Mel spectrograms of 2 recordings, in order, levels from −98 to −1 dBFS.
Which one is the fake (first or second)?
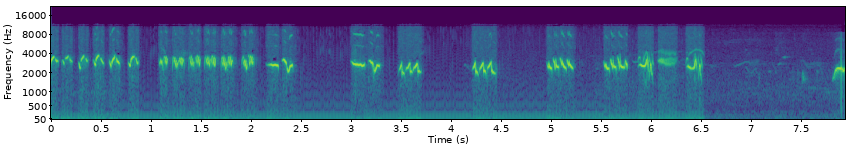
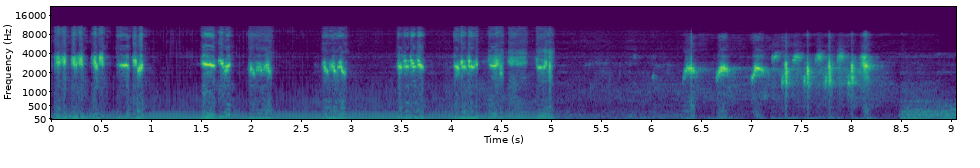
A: second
